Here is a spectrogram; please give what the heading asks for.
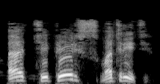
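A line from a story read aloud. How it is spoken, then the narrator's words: Exclaiming. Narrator (Russian): воскликнул Мартин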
